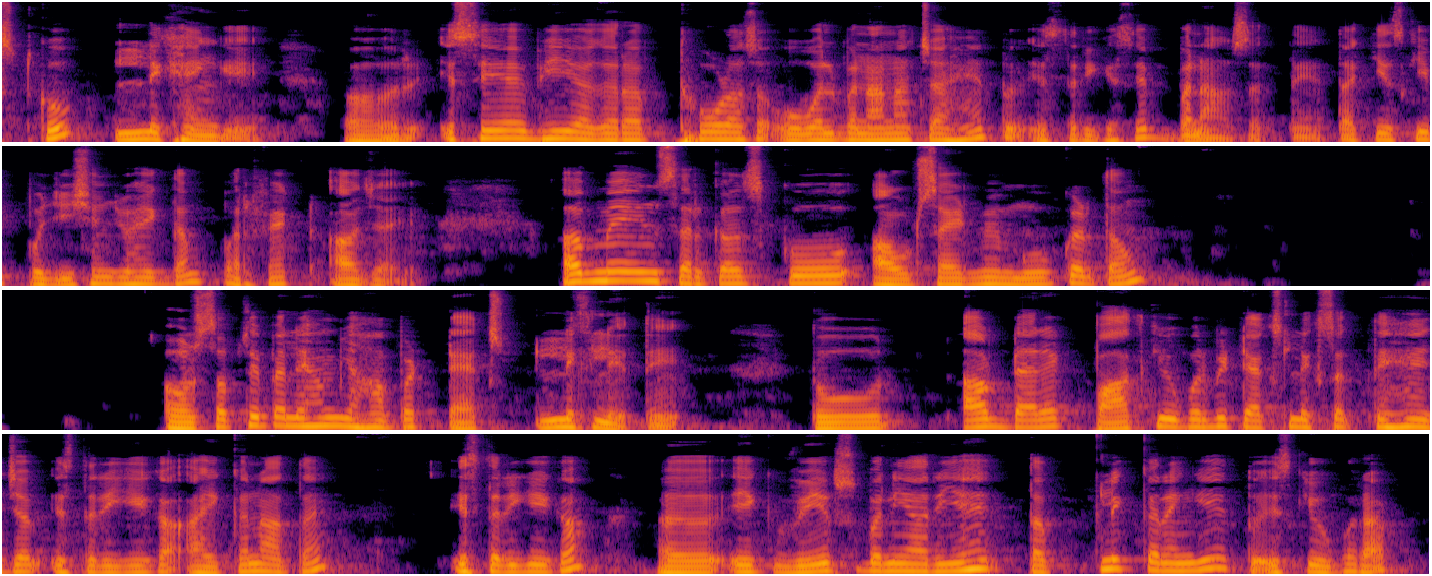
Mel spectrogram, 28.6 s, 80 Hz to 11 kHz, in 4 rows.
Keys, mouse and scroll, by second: 2.4 scroll up 1, 4.0 shift+click, 6.5 scroll down 1, 14.4 middle click, 21.1-24.1 scroll up 1.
